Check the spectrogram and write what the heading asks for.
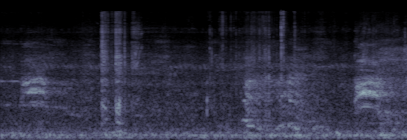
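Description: A crow cawing a few times in short, harsh calls, with a couple of light clicks about a second in.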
